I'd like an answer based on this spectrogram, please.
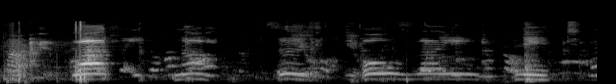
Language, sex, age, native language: Icelandic, other, 40-49, Icelandic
